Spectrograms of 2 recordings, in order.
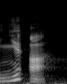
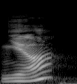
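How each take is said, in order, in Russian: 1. Гортанная смычка разделяет две гласные. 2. Гласные идут слитно, без гортанной смычки. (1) "можно сказать и «неа». И в принципе это, ну, как-то правильнее считается" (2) "некоторые его произносят как «неа»"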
